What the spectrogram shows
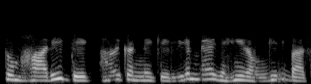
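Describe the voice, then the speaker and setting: A woman's voice: on the low side, moderate pace, dry recording. A woman playing a man's ex in a scripted couple drama, coolly insisting that she will move in. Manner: cool, pushy, matter-of-fact. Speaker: husband's ex in a staged call drama. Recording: tinny phone-line sound.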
